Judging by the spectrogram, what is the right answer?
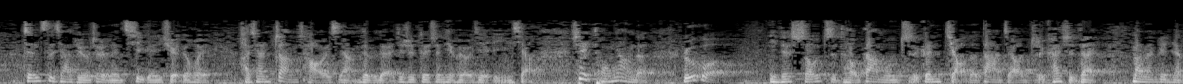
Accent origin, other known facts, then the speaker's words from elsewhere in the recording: Taiwan; 那一般我们台湾人是比较撑不住一点。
